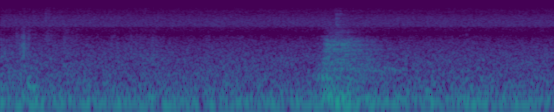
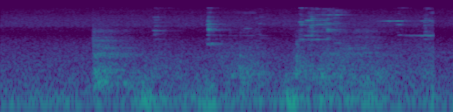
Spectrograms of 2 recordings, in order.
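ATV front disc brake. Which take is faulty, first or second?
second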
